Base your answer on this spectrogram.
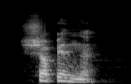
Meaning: second-person singular present indicative/subjunctive of chopiner
- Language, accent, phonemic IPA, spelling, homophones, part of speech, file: French, Canada, /ʃɔ.pin/, chopines, chopine / chopinent, verb, LL-Q150 (fra)-chopines.wav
